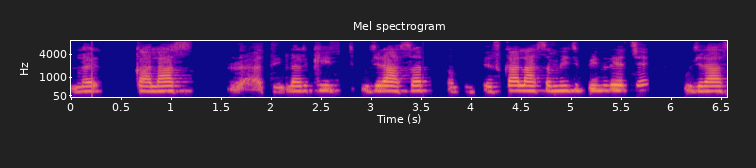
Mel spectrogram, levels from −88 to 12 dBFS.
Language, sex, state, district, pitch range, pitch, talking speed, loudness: Maithili, female, Bihar, Madhepura, 225-245 Hz, 235 Hz, 110 wpm, -23 LUFS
